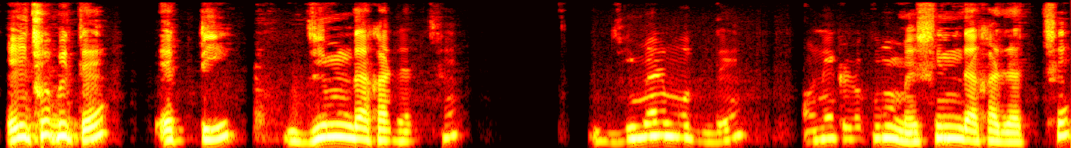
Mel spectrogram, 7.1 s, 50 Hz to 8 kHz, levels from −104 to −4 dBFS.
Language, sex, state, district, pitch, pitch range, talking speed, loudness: Bengali, male, West Bengal, Jhargram, 180 Hz, 155-205 Hz, 110 wpm, -15 LUFS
